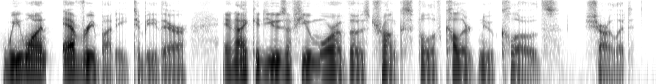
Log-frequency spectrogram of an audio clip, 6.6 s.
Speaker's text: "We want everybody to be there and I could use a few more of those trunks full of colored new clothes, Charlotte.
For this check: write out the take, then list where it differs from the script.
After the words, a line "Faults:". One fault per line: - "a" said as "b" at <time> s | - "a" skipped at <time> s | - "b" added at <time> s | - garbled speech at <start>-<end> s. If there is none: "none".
"We want everybody to be there and I could use a few more of those trunks full of colored new clothes, Charlotte.
Faults:
none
